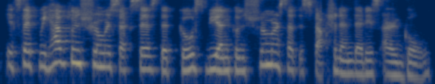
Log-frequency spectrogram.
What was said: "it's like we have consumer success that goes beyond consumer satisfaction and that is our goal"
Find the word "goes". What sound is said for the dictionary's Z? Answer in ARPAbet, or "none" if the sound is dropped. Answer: S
